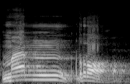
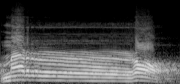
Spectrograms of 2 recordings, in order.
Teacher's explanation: Oke, maka makhrajnya kerja sekali langsung masuk ke ro. Dan hasil suaranya juga satu, yang keluar hanyalah suara ro, suara nunnya hilang. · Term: idgham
